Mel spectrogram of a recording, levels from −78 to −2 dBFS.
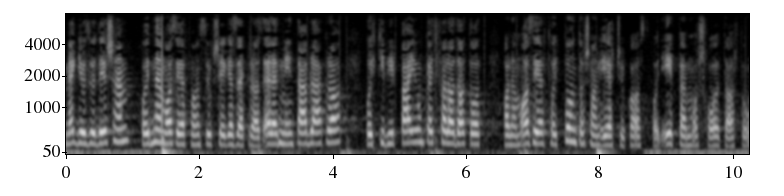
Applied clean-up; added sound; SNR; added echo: none; Crackle; 13 dB; none.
